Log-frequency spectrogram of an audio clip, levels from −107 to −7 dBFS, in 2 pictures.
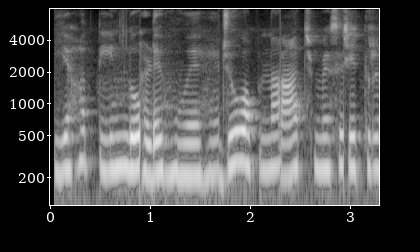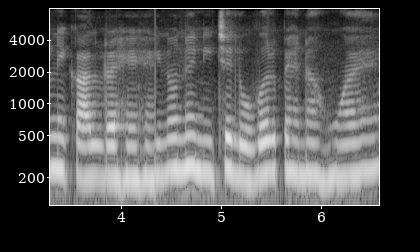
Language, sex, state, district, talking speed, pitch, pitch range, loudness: Hindi, female, Jharkhand, Jamtara, 200 wpm, 230 Hz, 210-240 Hz, -27 LUFS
